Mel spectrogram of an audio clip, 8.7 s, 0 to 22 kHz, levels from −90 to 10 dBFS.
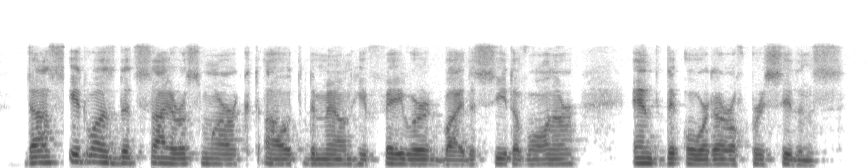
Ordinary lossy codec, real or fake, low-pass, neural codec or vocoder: Opus, 32 kbps; fake; 7.2 kHz; vocoder, 44.1 kHz, 128 mel bands every 512 samples, BigVGAN v2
